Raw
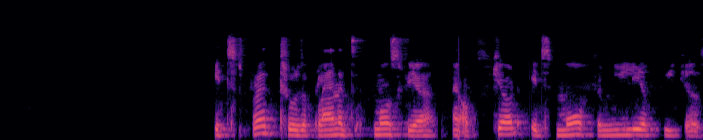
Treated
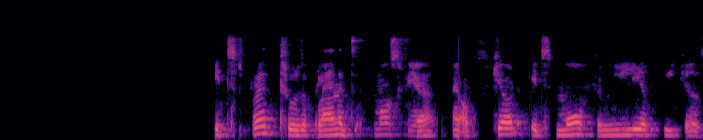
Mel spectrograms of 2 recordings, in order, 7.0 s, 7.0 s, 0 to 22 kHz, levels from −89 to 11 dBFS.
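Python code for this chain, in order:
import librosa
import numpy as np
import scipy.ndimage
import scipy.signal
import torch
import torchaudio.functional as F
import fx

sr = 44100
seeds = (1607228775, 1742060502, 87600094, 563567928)

y = fx.low_shelf_res(x, sr, hz=580.0, db=-12.5, q=1.5, at=(3.72, 4.17))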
